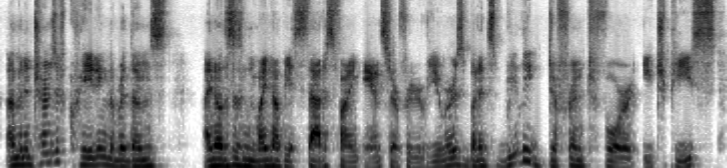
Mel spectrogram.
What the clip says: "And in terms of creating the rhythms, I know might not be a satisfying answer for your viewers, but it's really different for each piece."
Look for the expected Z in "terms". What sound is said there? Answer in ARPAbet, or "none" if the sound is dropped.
Z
